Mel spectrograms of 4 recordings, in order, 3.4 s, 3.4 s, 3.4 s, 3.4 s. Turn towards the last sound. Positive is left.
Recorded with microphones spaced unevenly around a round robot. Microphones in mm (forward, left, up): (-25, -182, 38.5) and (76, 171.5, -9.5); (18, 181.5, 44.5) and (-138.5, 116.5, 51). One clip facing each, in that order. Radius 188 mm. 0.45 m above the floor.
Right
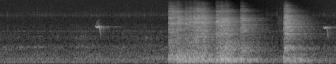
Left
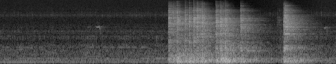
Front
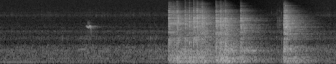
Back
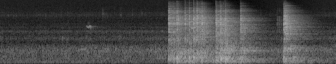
turn(degrees=140)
